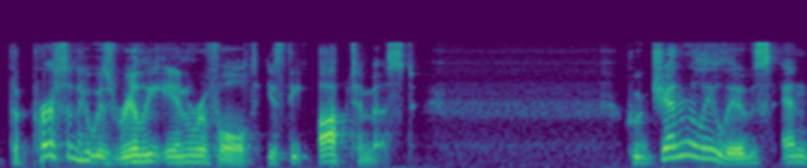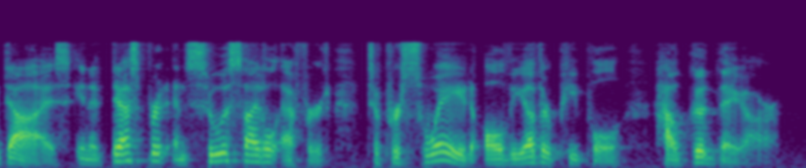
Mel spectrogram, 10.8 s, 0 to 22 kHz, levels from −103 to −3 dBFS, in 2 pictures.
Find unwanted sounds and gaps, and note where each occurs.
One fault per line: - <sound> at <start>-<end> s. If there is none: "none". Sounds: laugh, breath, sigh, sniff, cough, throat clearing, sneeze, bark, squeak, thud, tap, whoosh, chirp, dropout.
none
